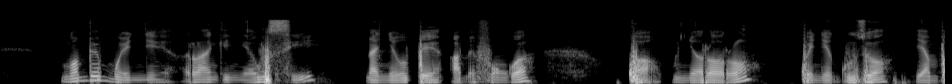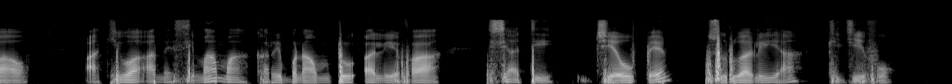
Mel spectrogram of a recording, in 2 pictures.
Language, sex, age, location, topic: Swahili, male, 18-24, Mombasa, agriculture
